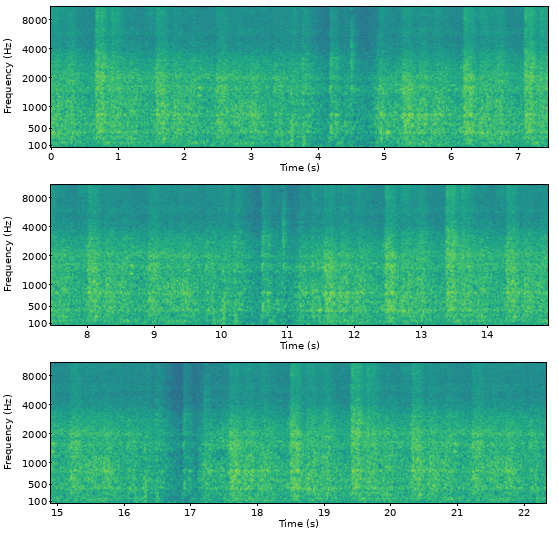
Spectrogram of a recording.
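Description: A train running past on the rail line: a continuous rumble with repeated clacks from the wheels over the rail joints.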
